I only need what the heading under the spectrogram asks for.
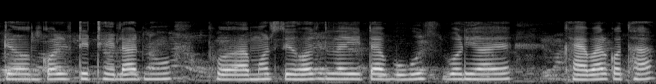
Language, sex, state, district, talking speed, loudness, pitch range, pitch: Odia, female, Odisha, Sambalpur, 110 wpm, -15 LUFS, 235-250 Hz, 245 Hz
